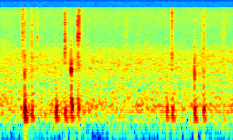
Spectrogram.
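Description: Numbers are keyed into a calculator in a series of faint, light button clicks spaced irregularly over a quiet background.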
